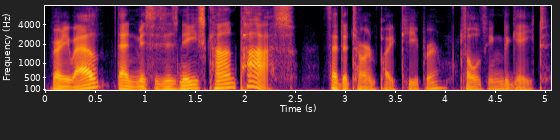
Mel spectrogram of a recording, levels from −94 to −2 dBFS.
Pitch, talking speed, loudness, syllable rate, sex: 100 Hz, 165 wpm, -20 LUFS, 4.8 syllables/s, male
